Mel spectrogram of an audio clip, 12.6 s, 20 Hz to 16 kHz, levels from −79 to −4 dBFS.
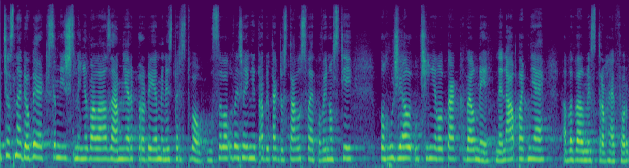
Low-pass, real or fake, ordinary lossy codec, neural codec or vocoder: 14.4 kHz; fake; AAC, 64 kbps; codec, 44.1 kHz, 3.4 kbps, Pupu-Codec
